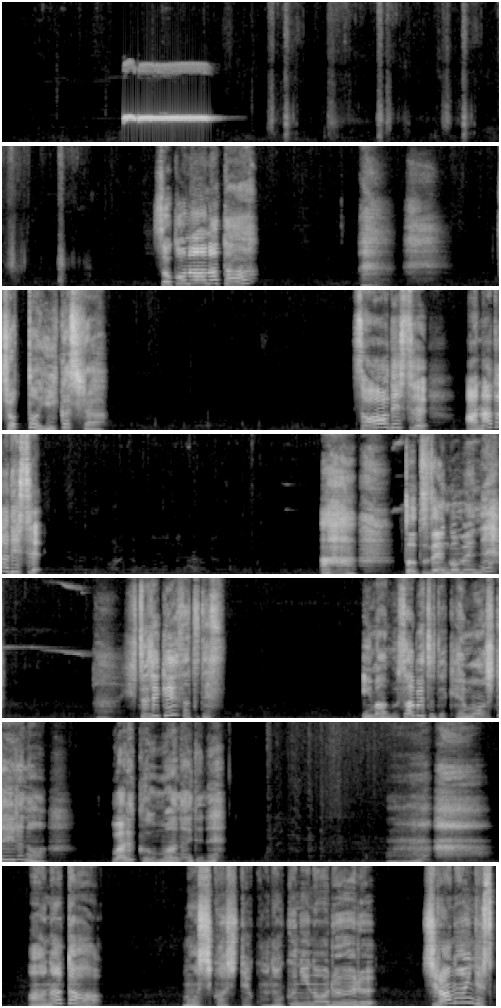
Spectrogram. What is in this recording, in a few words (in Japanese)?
耳舐め誘惑検問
